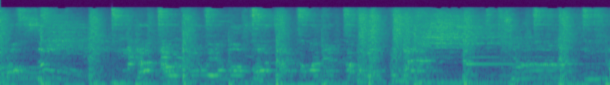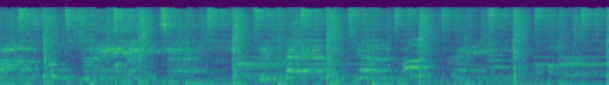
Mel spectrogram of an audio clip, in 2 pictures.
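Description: Live jazz–hip-hop band playing: a drum kit keeps a steady beat under bass and a lead melody line.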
